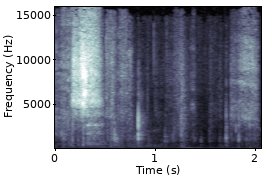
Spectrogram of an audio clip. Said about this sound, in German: Da muss ich jetzt nochmal hier in meinen Papieren kramen, was wirklich viel, viel Material war.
